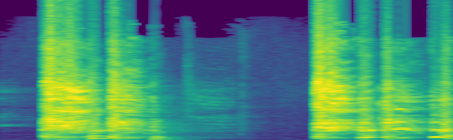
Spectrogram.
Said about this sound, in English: I said I'm feeling better, y'all. If anybody that cares, then I start coughing. But I am feeling better, though. This is the first time I've coughed, and that is hilarious.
